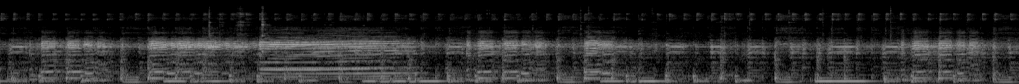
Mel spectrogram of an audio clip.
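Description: Instrumental background music with a short repeating bass pattern under a melody.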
